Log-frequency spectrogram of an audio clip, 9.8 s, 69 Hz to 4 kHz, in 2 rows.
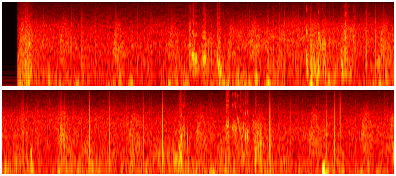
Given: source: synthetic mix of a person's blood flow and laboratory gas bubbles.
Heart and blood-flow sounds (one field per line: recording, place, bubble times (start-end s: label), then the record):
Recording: Doppler ultrasound of blood flow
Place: subclavian vein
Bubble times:
2.31-2.81 s: bubbles
3.77-4.07 s: bubbles
4.21-4.43 s: bubbles
4.58-4.75 s: bubbles
6.88-7.28 s: bubbles
7.61-8.13 s: bubbles
9.73-9.81 s: bubbles
From the record:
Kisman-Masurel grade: 221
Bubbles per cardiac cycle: several, 3 to 8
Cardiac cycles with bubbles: 10 to 50%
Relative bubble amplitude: barely perceptible (0.100 to 0.250)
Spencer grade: 2 (many but less than half of the cardiac periods contain bubble signals, singularly or in groups)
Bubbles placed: anywhere in the cardiac cycle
